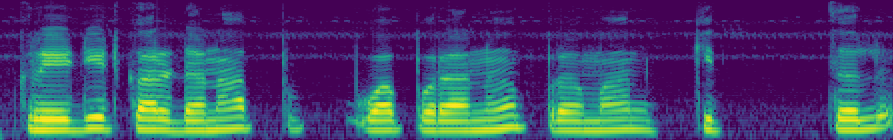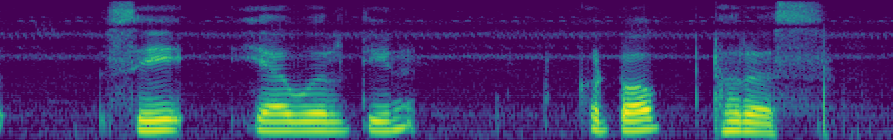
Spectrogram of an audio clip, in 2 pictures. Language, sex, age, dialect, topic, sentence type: Marathi, male, 51-55, Northern Konkan, banking, statement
